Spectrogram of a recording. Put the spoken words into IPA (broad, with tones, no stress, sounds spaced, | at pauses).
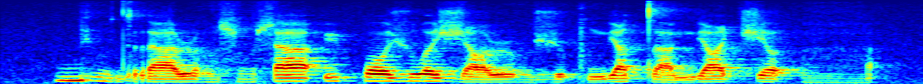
bʲ o̤˦˨ d r a˨ ɹ ɑ̤˨ ɬ ɔ̤˨ ɬ a˦ ʔ y˦ p ɔ˦ ʒ w ʌ˦ ʒ ɑ˨ ɹ ɔ̤˨ ʒ o˨ k mʲ ɑ˦ t a˨ mʲ ɑ˦ t͡ʃ ʌ˦ ʔ a̤˨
